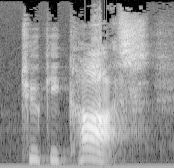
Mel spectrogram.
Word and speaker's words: Tychicus: I've seen it uh, pronounced several ways. Uh, Tychicus. Uh, the Greek looks like tuka, looks like uh, uh tuki, tukikos, and uh, just different pronunciations.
